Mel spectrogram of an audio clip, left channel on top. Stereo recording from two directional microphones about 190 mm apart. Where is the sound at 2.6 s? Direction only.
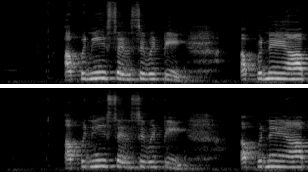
45° left (ahead or behind).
